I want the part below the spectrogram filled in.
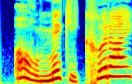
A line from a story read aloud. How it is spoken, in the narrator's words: cried Peaches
